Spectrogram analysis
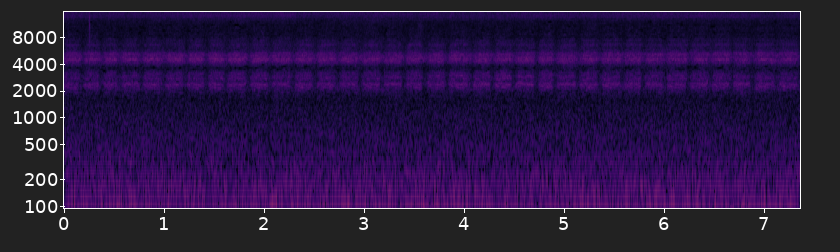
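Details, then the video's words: Cicada song filling a natural soundscape: a bright, sustained electric buzz with faint regular pulsation and a couple of short, slightly louder surges. "chant des cigales"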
